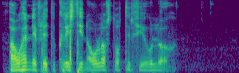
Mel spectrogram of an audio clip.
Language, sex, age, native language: Icelandic, male, 60-69, Icelandic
